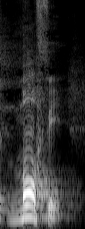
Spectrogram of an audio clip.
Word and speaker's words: morphe: S-C-H-E-M-A, schema. The other word is morphe, M-O-R-P-H, long E, again with a little line on the top to show it's long.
